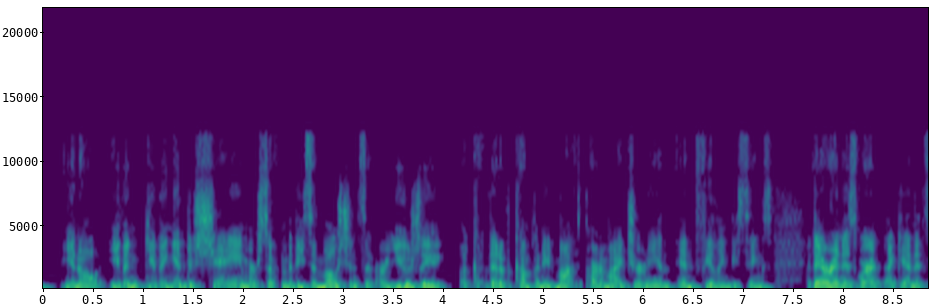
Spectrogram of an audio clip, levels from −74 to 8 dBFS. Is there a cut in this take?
yes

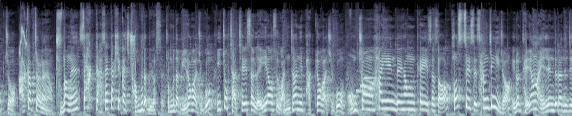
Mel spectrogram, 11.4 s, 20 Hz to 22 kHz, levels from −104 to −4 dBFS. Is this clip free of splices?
yes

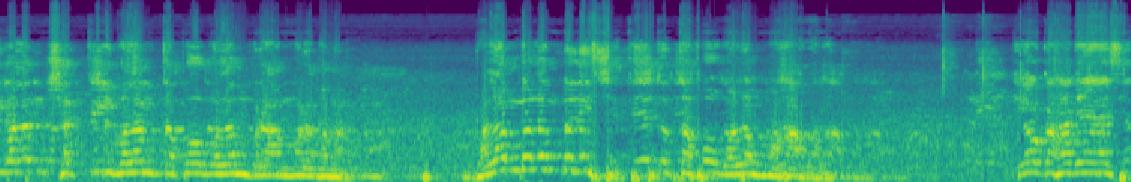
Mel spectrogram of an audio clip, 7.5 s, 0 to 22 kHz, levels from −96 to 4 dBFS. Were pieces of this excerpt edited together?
no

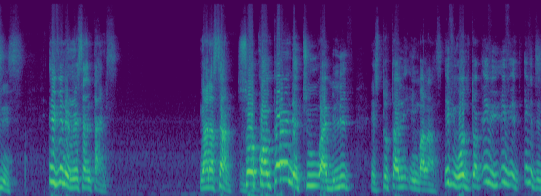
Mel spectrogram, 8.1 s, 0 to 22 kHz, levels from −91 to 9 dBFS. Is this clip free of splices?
yes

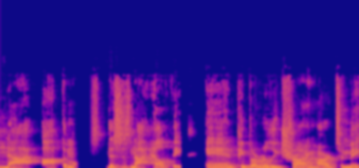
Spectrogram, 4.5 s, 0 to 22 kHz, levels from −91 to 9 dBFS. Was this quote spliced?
yes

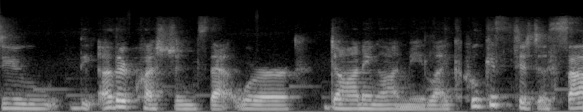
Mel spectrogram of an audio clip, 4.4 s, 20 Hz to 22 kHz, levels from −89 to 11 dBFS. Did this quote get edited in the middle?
yes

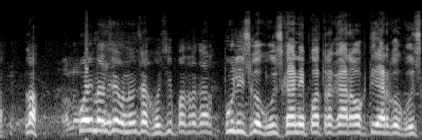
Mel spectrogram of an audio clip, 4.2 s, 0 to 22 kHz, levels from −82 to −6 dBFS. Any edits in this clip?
yes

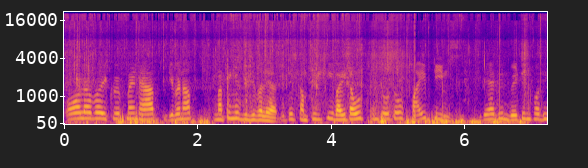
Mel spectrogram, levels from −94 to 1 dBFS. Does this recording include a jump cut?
yes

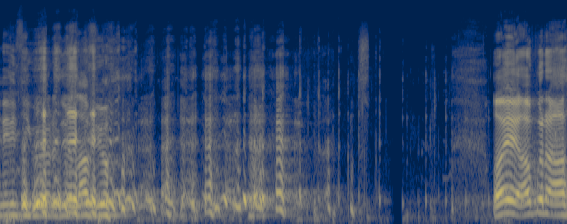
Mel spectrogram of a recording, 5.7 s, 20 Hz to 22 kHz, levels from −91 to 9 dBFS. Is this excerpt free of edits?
yes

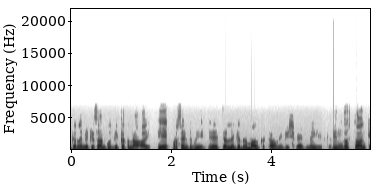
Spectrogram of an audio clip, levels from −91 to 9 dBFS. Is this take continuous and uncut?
no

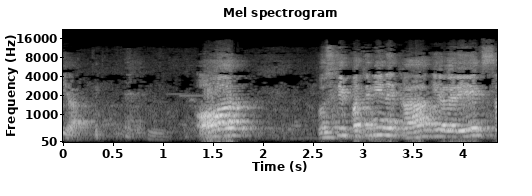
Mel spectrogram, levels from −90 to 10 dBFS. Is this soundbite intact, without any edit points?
yes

